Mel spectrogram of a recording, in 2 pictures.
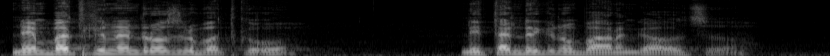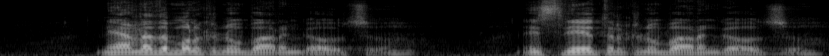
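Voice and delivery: soft, low, tender mother's plea after crying; mother's tearful comfort. Retold or imitated. Mother to grieving son, soft tearful reassurance. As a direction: comfort your son quietly, as if through tears. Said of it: "ఏడ్చి".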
